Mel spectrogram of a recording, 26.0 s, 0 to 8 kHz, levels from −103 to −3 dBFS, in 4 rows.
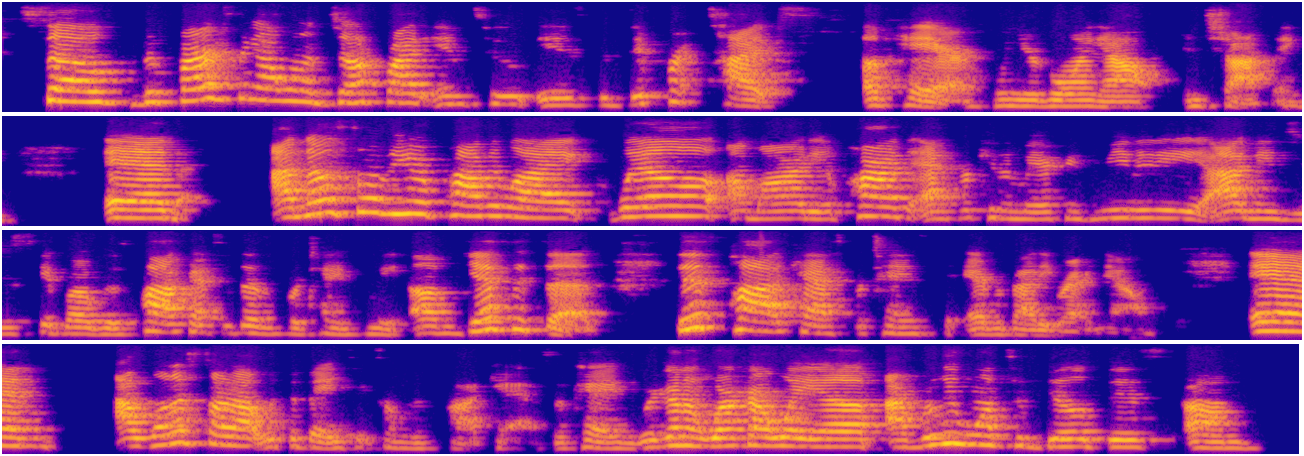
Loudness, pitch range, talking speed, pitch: -19 LUFS, 190-275 Hz, 210 wpm, 220 Hz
